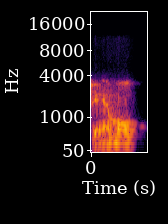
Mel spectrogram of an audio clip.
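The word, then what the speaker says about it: XAML: anymore in c sharp we use one called jammel which is uh it's spelled x-a-m-m-l but it has that ml at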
